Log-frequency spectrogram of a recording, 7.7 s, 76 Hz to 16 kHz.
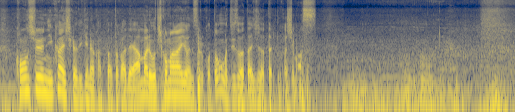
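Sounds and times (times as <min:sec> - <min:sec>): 
speech: 0:00.3 - 0:05.0
strong wind buffeting the microphone: 0:02.8 - 0:07.7.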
